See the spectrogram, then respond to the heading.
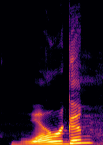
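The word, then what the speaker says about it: Wauregan: one witness had been walking in his neighborhood in warrigan oh boy spell that w-a-u-r-e-g-a-n while regan w-a-u-r-g-a-n r-e-g-a-n warrigan war where yeah it's like if if wario took over the state of oregon and it was wow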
